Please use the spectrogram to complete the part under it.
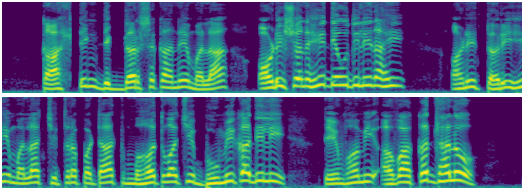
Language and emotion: Marathi, surprised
